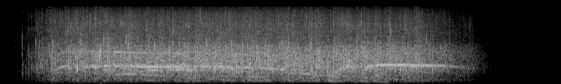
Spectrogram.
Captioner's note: cheering and applause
